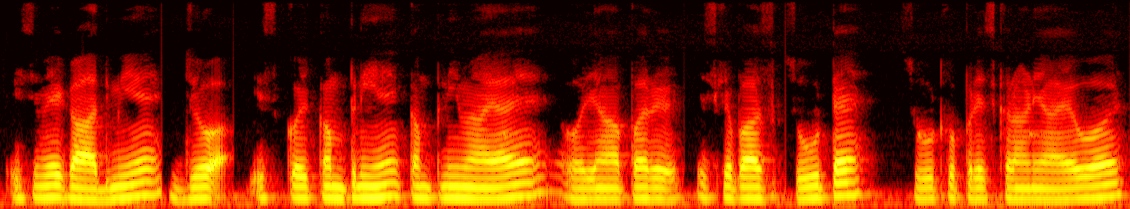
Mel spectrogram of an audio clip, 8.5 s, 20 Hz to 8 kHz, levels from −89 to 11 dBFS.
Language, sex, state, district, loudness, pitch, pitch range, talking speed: Hindi, male, Rajasthan, Nagaur, -15 LUFS, 120 Hz, 115-125 Hz, 185 wpm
